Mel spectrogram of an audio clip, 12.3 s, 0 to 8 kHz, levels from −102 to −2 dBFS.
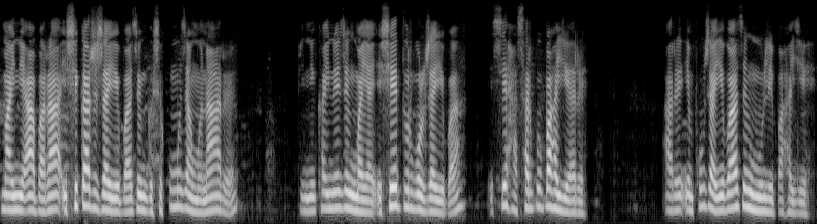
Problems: constant background noise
